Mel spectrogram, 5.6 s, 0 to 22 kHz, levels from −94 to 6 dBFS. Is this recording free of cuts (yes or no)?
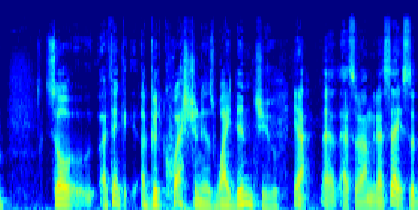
yes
